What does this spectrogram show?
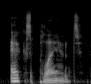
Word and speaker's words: explant: of xplant which um it looks like you emphasize the first syllable xplant the uh first form form we emphasize the second syllable so xplant is a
